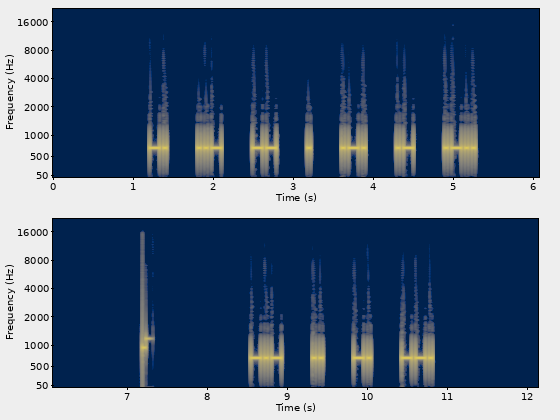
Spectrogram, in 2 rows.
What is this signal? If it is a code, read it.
Morse code, heard as a keyed tone, about 28 wpm, spaced as for 16 wpm, 700 Hz. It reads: NUMERAL KING
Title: 3x Character Spacing - Top 500 Words - 28wpm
